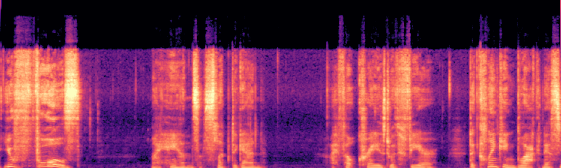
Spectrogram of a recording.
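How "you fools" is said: screaming. Acted. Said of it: "I heard the commander scream".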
